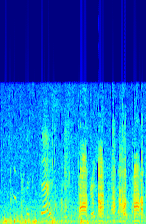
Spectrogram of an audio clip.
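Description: Ducks being fed outdoors quack in a dense, close cluster of short nasal calls, with voices talking briefly at the start.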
